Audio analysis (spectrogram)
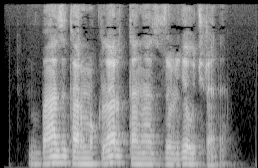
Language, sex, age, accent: Uzbek, male, 18-24, Samarqand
